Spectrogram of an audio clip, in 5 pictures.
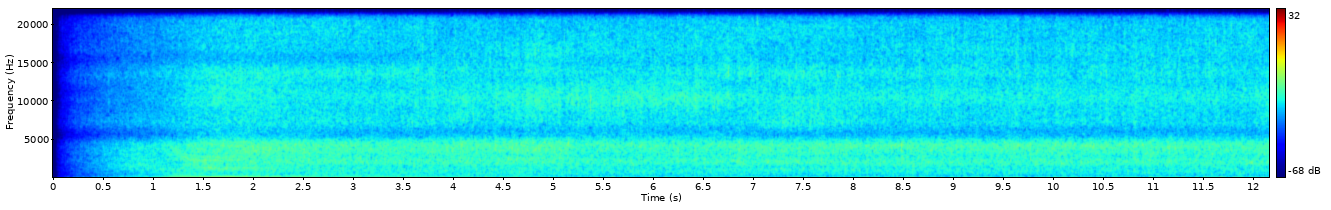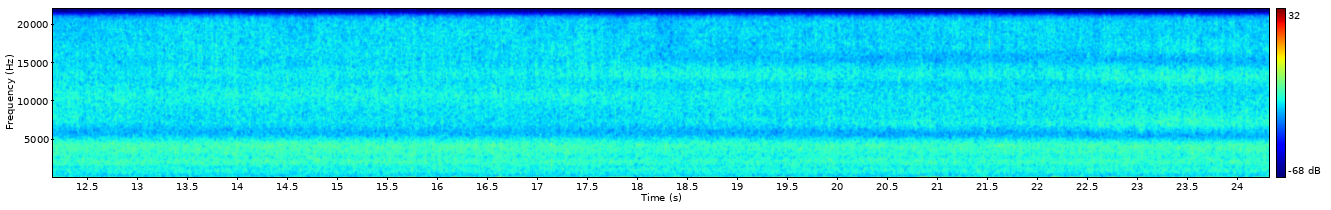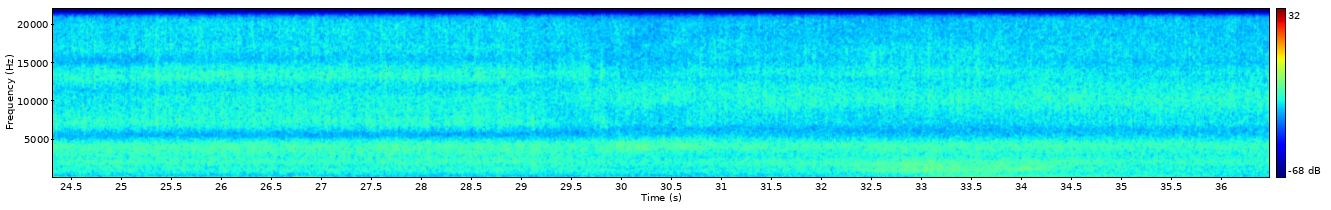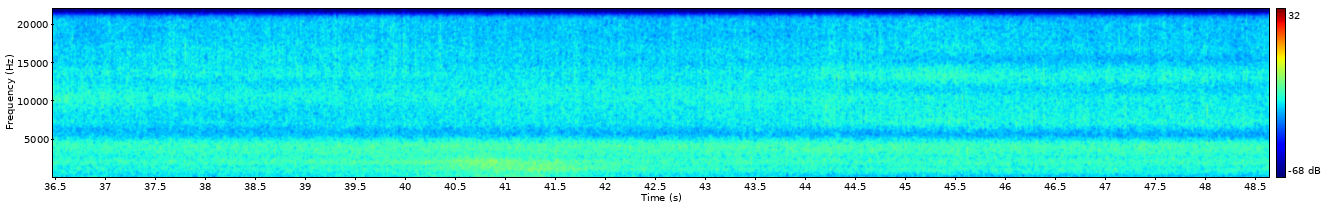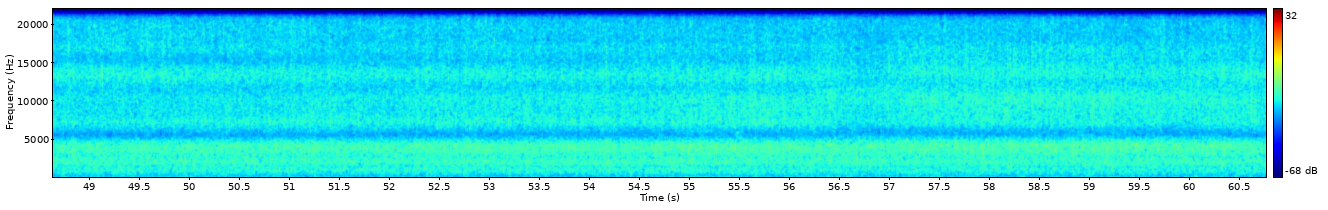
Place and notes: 大鶯路, Daxi Dist., Taoyuan City - stream
stream, Cicada and bird sound, Traffic sound
Taoyuan City, Taiwan, 8 August 2017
